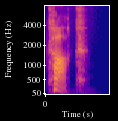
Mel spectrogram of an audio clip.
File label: "cock", pronunciation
